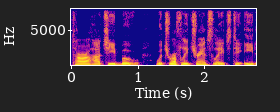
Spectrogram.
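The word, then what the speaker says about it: 腹八分: The third distinctive practice of Japanese elders involves a powerful approach to eating known as harachi biu, pronounced harah hachi buu, which roughly translates to eat until you are 80% full.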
